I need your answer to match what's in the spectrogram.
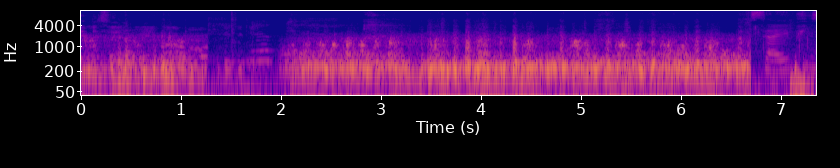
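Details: Fetal heartbeat on a third-trimester pregnancy ultrasound, heard while the heart is shown: rapid rhythmic whooshing pulses.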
